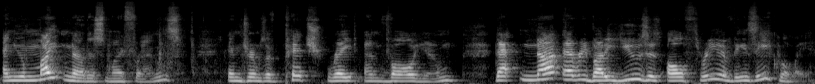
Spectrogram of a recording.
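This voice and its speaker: A middle-aged American man, a dialect coach, teaching a live online class in an animated, friendly way, often calling his viewers "my friends.". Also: sits high, a little slow. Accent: American English. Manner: animated, addresses viewers as "my friends", chuckles at own asides. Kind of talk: live-streamed teaching session.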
